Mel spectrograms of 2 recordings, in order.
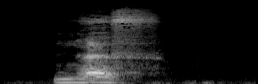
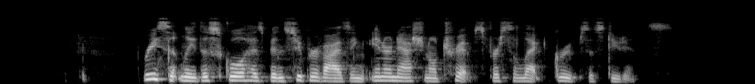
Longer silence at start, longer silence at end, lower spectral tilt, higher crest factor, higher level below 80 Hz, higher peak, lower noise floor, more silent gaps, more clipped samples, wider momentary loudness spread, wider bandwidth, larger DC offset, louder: second, 0.55 s vs 1.45 s; about the same, 1 s vs 0.95 s; second, -3.5 dB/octave vs -5.5 dB/octave; about the same, 20 dB vs 18 dB; first, -44 dBFS vs -66 dBFS; second, -4 dBFS vs 0 dBFS; second, -65 dBFS vs -78 dBFS; neither; neither; first, 19 LU vs 12 LU; first, 15 kHz vs 9.2 kHz; neither; second, -20 LUFS vs -17 LUFS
